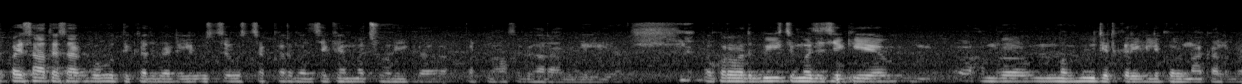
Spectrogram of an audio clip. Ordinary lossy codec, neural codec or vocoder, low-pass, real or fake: none; none; 7.2 kHz; real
